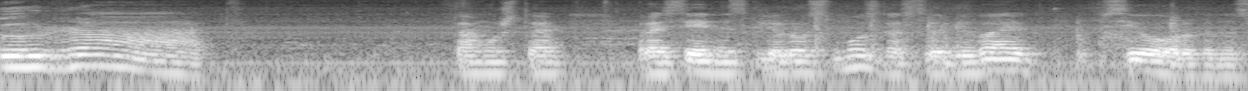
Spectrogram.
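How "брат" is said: Брат stretched out long and slow, pitched up. Showing how a woman used to speak, slow, drawn-out word. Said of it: "Она говорила очень протяжно, например, вот как... Ну, я одно слово произнесу там".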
